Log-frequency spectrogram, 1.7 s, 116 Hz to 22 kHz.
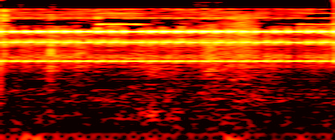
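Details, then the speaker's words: Radiation detector in alarm with rapid, steady chirping beeps in a Chernobyl hospital basement full of highly contaminated clothing. Readings reach thousands of counts per second, about 600 µSv/h, and 1.6 mSv/h just above the floor. Very high count rate. "entirely full of contaminated clothing i was getting intense readings as you can hear lots and lots of counts all the devices i had with me are in allow mode you can hear the beeps and clicks and everything"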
